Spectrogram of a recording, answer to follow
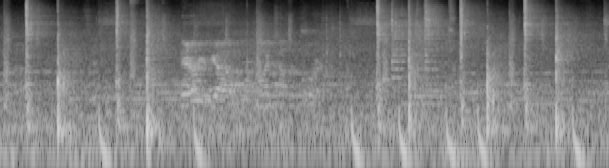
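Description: Background music with a sharp, clicking percussive beat, about three hits a second, and faint voices under it.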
